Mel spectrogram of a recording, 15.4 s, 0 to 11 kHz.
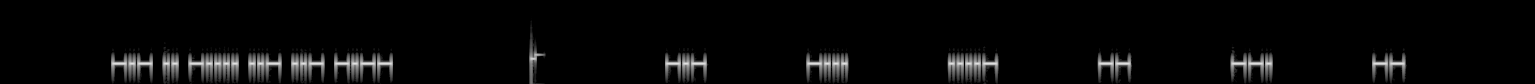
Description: Morse code, heard as a keyed tone, about 28 wpm, spaced as for 12 wpm, 700 Hz. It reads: KI6UUY KB4MGM
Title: USA Call Signs - 6 Characters - 8x Character Spacing - 28wpm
